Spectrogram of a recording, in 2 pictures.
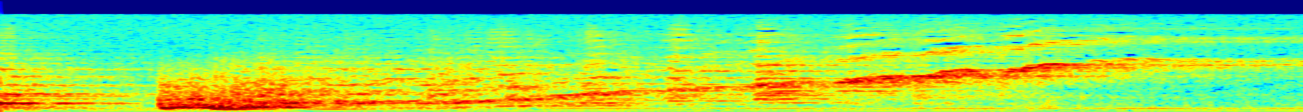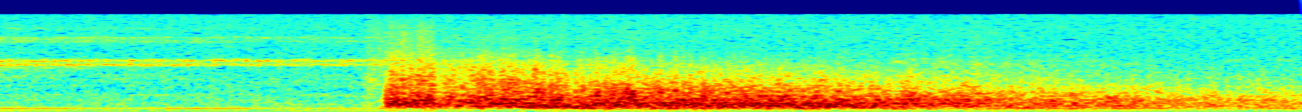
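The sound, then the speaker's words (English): A loud thunderstorm with steady pouring rain and heavy rumbling thunder, a rising whistling tone sweeping up through the middle before a fresh burst of downpour. No one speaks. “come in out of the rain.”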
